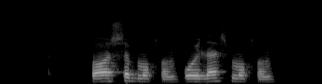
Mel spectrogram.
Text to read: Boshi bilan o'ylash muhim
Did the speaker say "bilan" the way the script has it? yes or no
no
